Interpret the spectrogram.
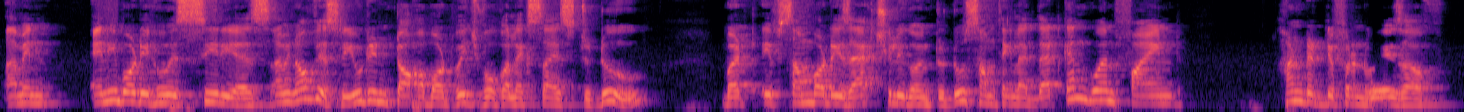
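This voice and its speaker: A man's voice: on the high side, a little fast. A man hosting a podcast interview, talking thoughtfully and repeating words as he reaches for his point. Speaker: podcast host. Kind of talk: conversational interview. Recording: echoey room.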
